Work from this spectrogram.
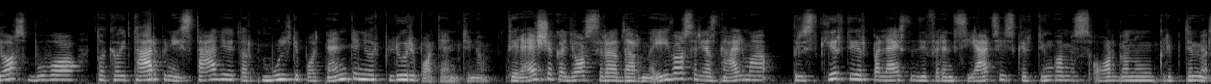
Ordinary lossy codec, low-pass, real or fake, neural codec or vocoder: AAC, 48 kbps; 14.4 kHz; real; none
